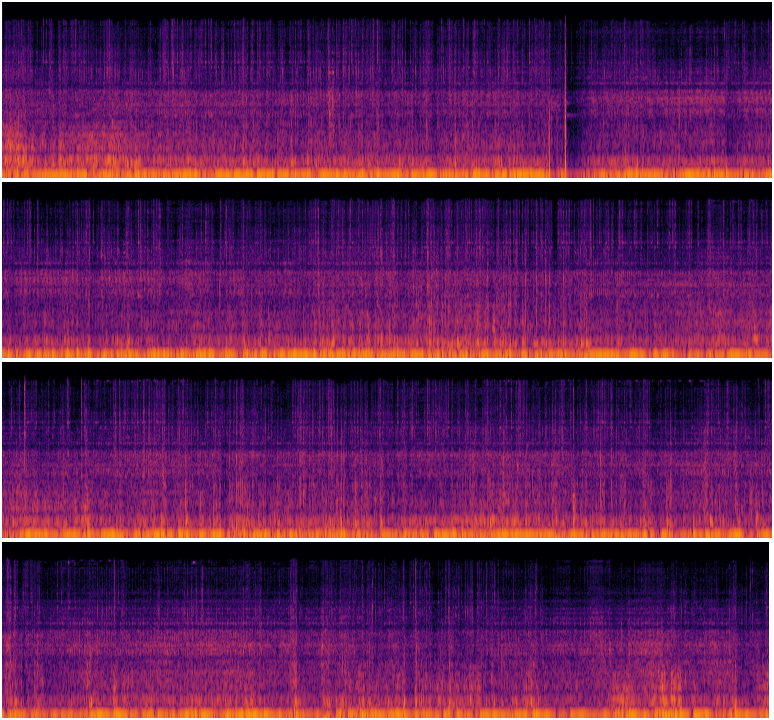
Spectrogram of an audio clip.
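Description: Mountain bike running fast downhill over a dirt and gravel trail, heard from a low-mounted action camera: a steady, loud rumble of knobby tyre on gravel and wind on the microphone, with the bike rattling over the bumps. The rumble drops out briefly about six seconds in.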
